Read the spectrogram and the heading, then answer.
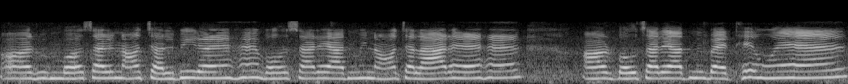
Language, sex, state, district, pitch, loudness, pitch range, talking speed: Hindi, female, Bihar, West Champaran, 285 Hz, -15 LUFS, 275-300 Hz, 155 wpm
